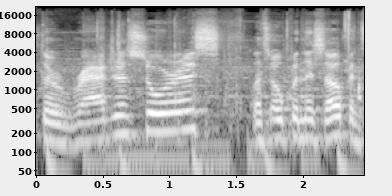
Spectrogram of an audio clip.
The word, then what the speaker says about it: Rajasaurus: I believe it's pronounced the Rajasaurus.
